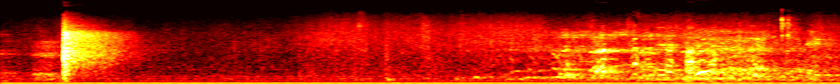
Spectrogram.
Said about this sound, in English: When I clap my hands, you'll wake up and you will remember nothing of what happened yesterday.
